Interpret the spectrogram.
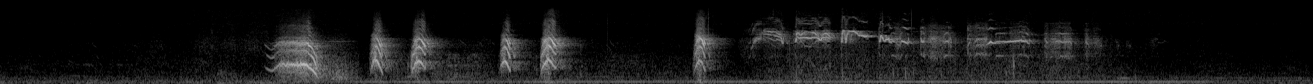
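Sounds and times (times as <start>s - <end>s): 
short-eared owl sharp raspy calls: 2.6s - 5.8s, 6.9s - 11.7s.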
